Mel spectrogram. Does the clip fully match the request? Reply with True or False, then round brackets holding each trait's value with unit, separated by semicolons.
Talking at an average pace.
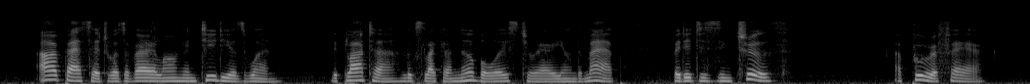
True (150 wpm)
